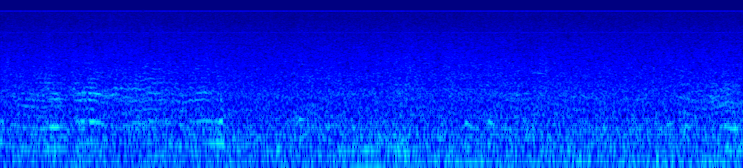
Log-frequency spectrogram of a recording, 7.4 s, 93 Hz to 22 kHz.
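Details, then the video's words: Hive entrance of Buckfast bees, 26 July 2013, 14:30: an even, unbroken swarm hum fills the recording, with short faint whining flight tones from nearby bees drifting in and out. "Beehive Entrance Buckfast Bees"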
